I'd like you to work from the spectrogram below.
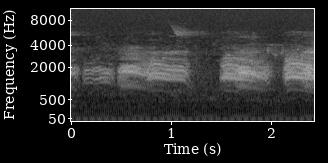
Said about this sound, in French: Dis nous son nom, dis-le criaient les corneilles, et dans leur ardeur, elles volèrent au fond du trou.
